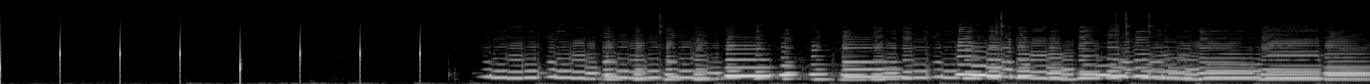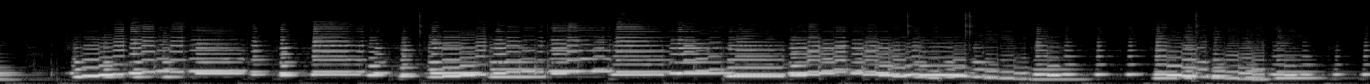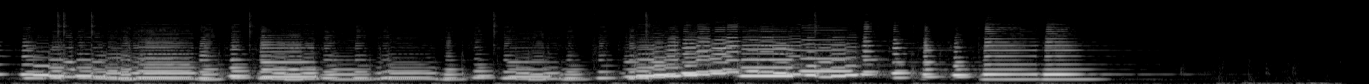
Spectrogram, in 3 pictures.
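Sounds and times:
saxophone: 4.6 - 40.1
clarinet: 4.7 - 40.7.

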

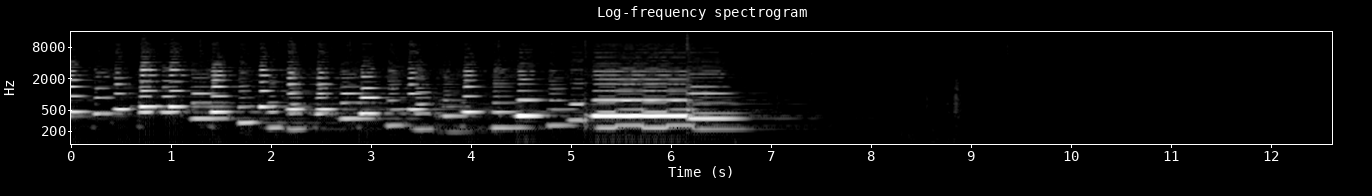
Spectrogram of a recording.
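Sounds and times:
saxophone: 0.0 - 7.6
clarinet: 0.0 - 7.7.

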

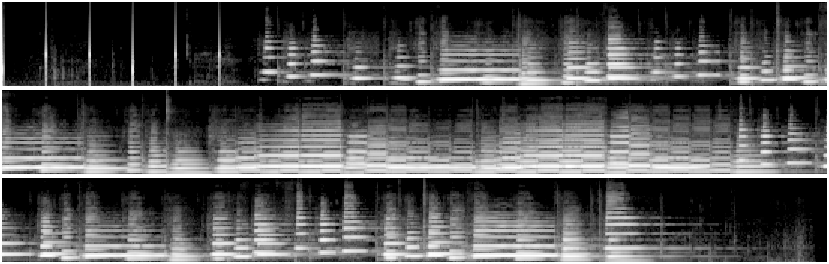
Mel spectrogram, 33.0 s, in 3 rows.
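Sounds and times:
saxophone: 3.4 - 31.8
clarinet: 3.4 - 32.0.

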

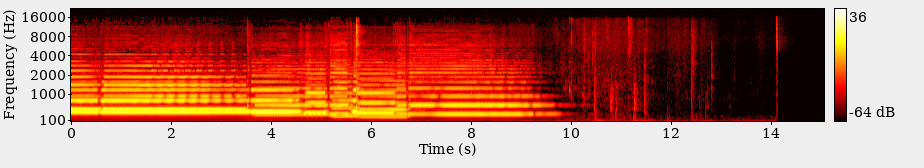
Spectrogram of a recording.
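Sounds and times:
clarinet: 0.0 - 10.0
saxophone: 0.0 - 10.0.

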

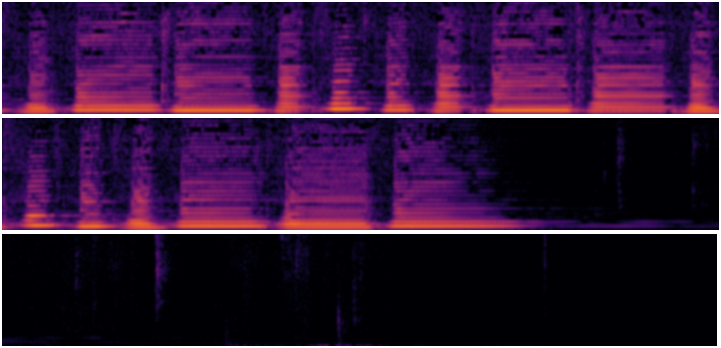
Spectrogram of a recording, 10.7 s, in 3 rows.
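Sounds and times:
clarinet: 0.0 - 7.0
saxophone: 0.0 - 7.1.

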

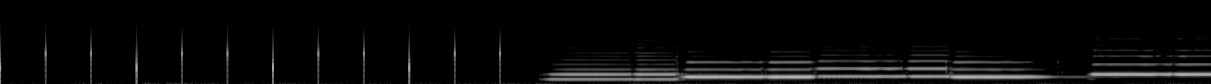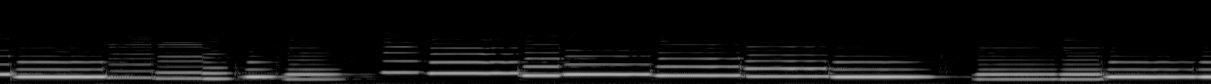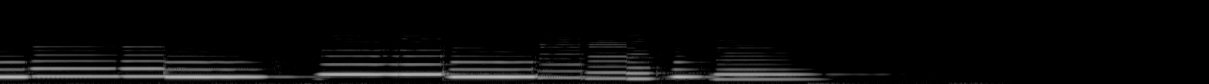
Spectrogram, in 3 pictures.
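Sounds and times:
saxophone: 5.4 - 33.2
clarinet: 5.4 - 33.3.

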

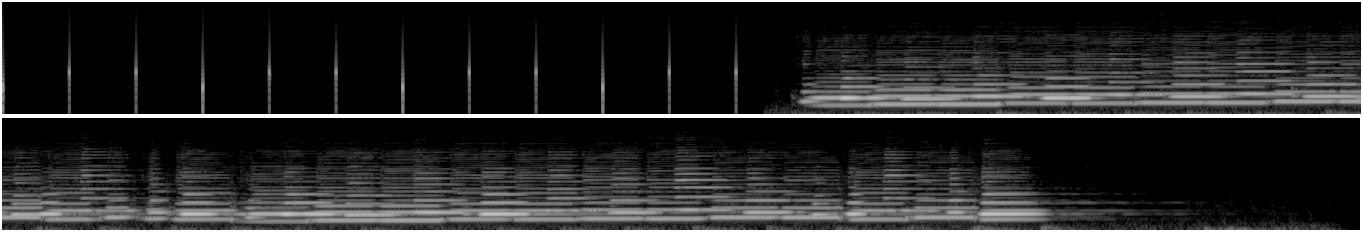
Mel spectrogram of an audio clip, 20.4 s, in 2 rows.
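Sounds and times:
saxophone: 6.0 - 18.6
clarinet: 6.0 - 18.7.

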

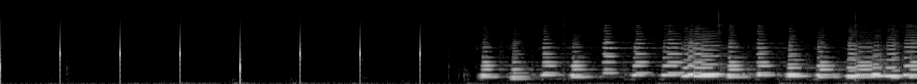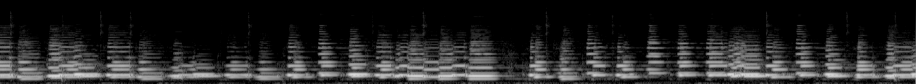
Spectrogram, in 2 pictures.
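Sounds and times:
clarinet: 4.8 - 18.3
saxophone: 4.8 - 18.3.

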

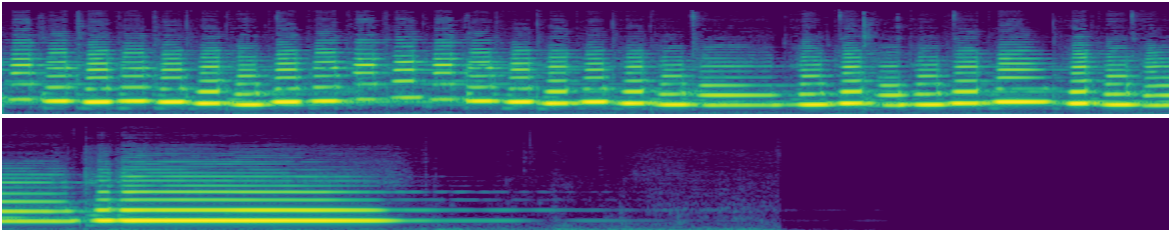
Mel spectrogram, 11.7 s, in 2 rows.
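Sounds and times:
saxophone: 0.0 - 9.0
clarinet: 0.0 - 9.2.

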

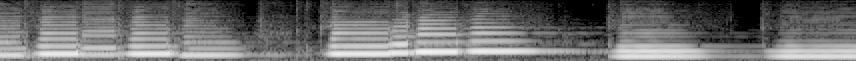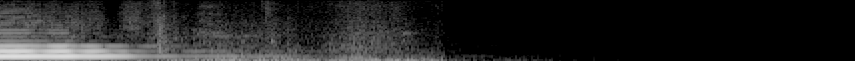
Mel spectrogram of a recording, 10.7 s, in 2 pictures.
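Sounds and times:
clarinet: 0.0 - 6.8
saxophone: 0.0 - 6.8.

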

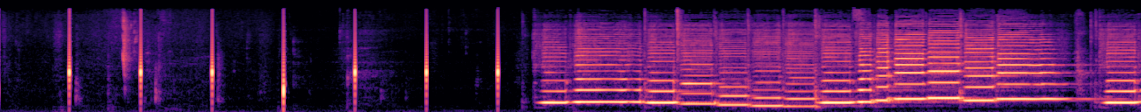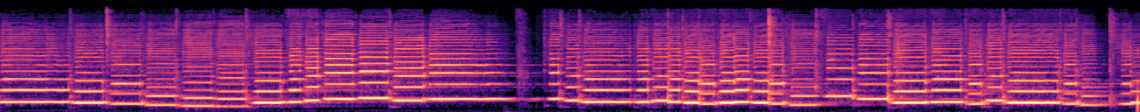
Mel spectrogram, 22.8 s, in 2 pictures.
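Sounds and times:
clarinet: 5.4 - 22.7
saxophone: 5.4 - 22.7.

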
